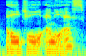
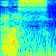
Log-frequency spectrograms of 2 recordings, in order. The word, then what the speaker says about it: Agnes: is um known as it's spelt a-g-n-e-s which i would pronounce agnes um and it explained that it's probably closer to anus so it's kind of closer to anne anus and yes it's like a sort of a frenchified version so even even though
